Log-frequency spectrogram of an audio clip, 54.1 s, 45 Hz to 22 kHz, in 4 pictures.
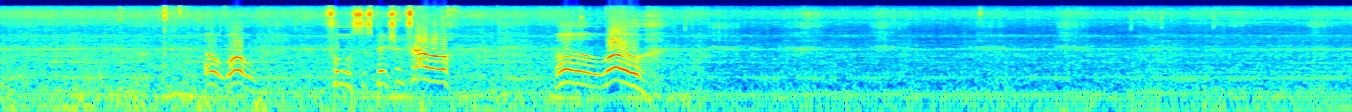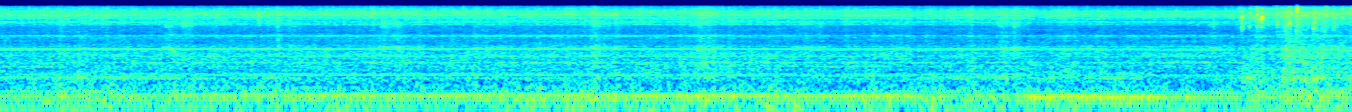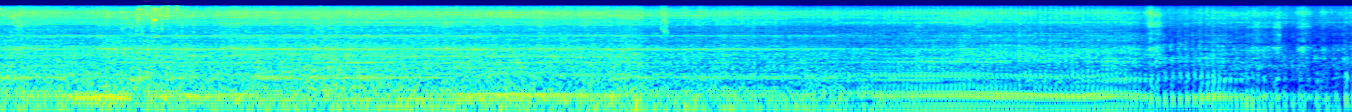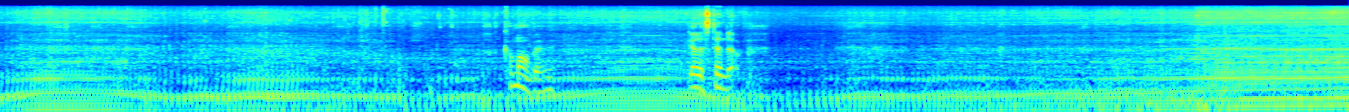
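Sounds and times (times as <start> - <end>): motorcycle engine under load: 0.0 - 54.0.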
